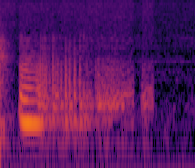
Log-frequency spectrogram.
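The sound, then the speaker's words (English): A single fart, roughly a second long, with a buzzy, slightly tonal flutter that trails off at the end. It's fairly quiet, with no talking. “I hope my microphone really, like, the noise gate is on because I just farted.”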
